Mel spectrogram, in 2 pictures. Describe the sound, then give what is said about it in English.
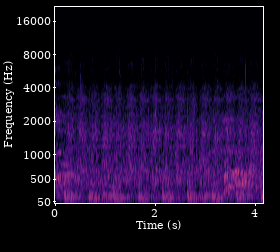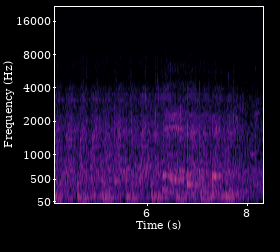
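A small crowd at a Wednesday day baseball game in Sacramento, many fans sitting in the shade of the ballpark's top rows, murmurs steadily throughout, a low, even hum of scattered voices with no big cheers or applause breaking through. “Small crowd here at Sacramento for this Wednesday day game.”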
